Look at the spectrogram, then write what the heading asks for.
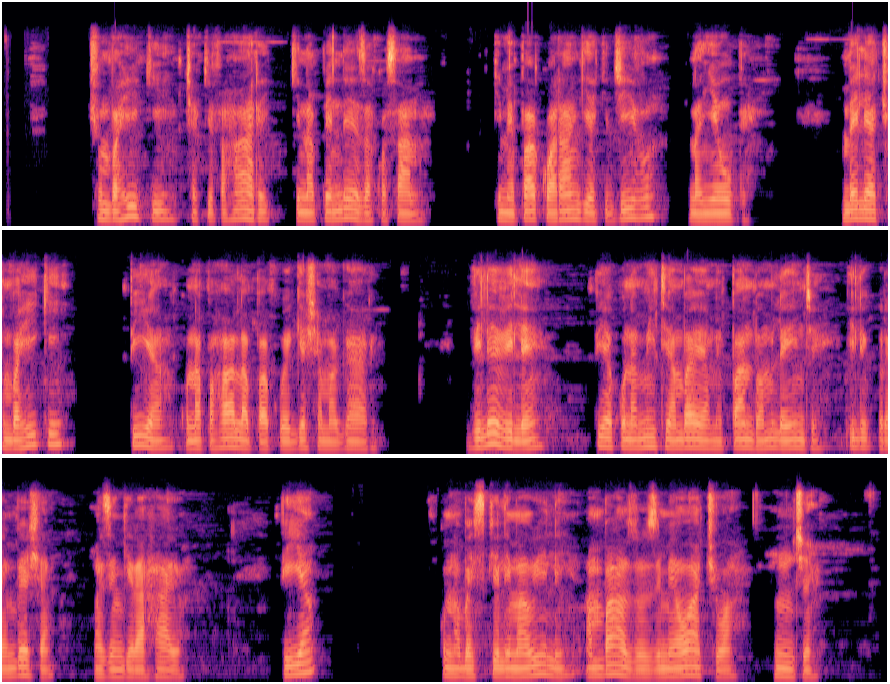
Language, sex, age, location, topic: Swahili, male, 25-35, Nairobi, finance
